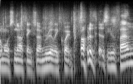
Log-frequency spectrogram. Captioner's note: laughs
